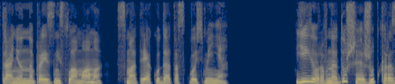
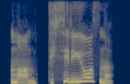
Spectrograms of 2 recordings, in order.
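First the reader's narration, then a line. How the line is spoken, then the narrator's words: Restrained indignant voice. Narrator (Russian): Стараясь не переходить на крик, возмущенно уточнила я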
